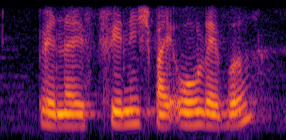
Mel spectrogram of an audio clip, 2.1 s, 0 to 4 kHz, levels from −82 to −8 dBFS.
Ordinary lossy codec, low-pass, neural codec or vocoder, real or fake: none; 3.6 kHz; none; real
